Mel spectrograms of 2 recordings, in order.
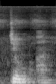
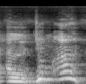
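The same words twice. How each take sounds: First: "Jum'ah" said locally, without the Arabic article; Indonesian pronunciation. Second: "Al-Jum'ah" with the article and glottal catch; Arabic pronunciation. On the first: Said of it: "kita bilangnya". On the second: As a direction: say "Al-Jum'ah" as Arabs do. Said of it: "Orang sono ngomongnya". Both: Shown as a demonstration.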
